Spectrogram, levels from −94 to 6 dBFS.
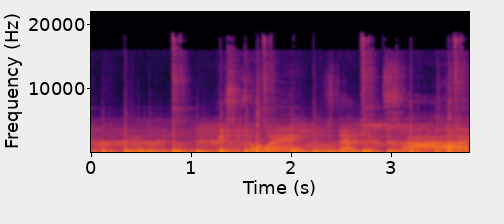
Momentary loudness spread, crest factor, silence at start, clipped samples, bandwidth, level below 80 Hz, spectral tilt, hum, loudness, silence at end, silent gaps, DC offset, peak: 4 LU; 16 dB; 0 s; under 0.1%; 19 kHz; -34 dBFS; -6 dB/octave; none; -24 LUFS; 0 s; none; under 0.1%; -8 dBFS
